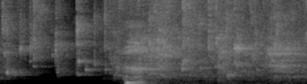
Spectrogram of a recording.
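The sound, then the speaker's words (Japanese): Warm bath water moves in a bathtub: a soft splash followed by faint lapping and trickling, quiet throughout. “ちょうどいいお湯加減。あなたが入れてくれたんだよね。”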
